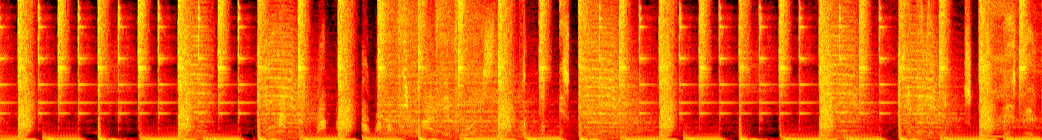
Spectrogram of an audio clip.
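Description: A hip-hop beat with dense, punchy drums and repeated sharp turntable scratches cutting rhythmically across the mix, loud and upfront with no voices.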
